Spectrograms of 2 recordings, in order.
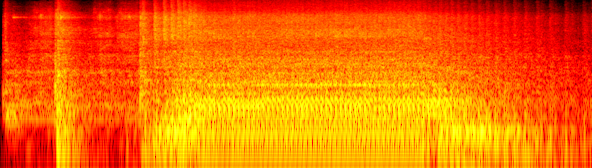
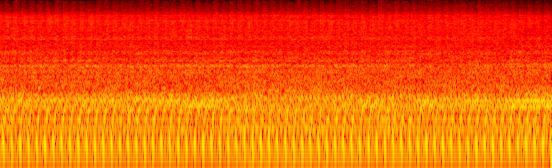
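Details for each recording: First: Riding mower, Briggs & Stratton Intek engine, starter cranking: labours and hesitates on the compression stroke, then catches and runs; battery and starter fine, fault is a broken decompression (compression release) cam on the camshaft. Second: Briggs & Stratton Intek riding mower engine after repair of a broken camshaft decompression (compression release) cam. The single cylinder thumps along at an even, quick beat with no misses or knocks, running normally.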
